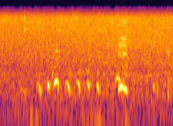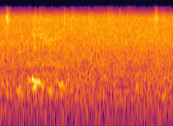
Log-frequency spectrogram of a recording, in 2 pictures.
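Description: A bird calling a fast series of short, low notes, about four a second, in two runs, the second shorter and fainter.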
